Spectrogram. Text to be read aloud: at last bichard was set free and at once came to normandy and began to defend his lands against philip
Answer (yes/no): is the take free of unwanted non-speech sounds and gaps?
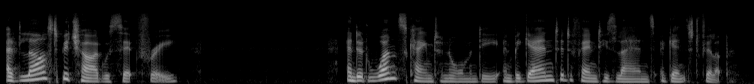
yes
